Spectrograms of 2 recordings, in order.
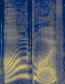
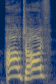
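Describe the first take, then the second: First: Louder, insistent vicar voice; the other bride wanting to drive; Reverend Judith. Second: High eager auntie claiming the wheel; a bride keen to drive first; Auntie Flip. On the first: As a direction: insist over the auntie. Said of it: "said Reverend Judith". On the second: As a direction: grab the keys as the auntie. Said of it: "said Auntie Flip". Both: A narrator's reading.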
